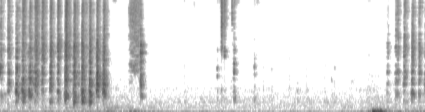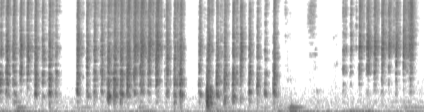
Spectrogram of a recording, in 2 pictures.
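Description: Bristle brush stroking wet oil paint onto a canvas in quick repeated dabs, about eight a second, in bursts of one to two seconds with short pauses between, as small evergreen trees are painted in.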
